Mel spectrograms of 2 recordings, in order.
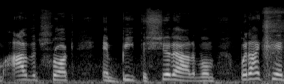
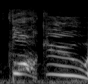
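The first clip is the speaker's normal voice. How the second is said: retold yell. Mike yelling back.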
